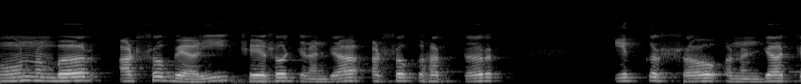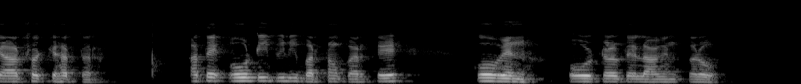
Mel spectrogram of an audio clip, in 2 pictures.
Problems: background sounds at intervals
